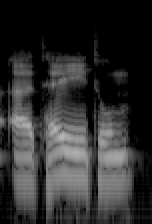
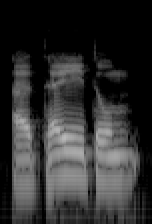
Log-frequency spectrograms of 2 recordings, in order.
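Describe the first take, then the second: No difference in how they are said.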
